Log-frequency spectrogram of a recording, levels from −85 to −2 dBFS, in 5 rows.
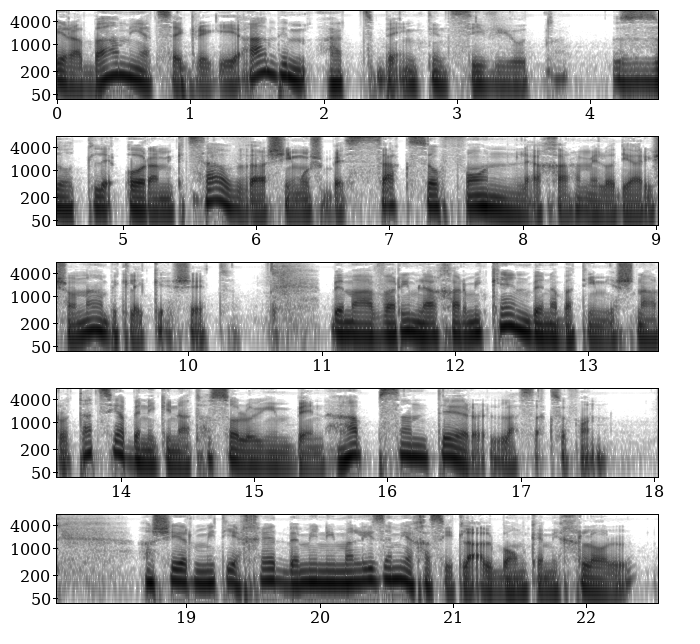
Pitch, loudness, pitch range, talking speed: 100 Hz, -18 LUFS, 85-125 Hz, 90 wpm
